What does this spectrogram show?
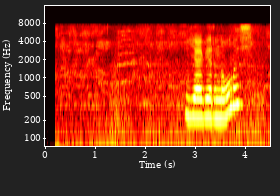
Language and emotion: Russian, neutral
